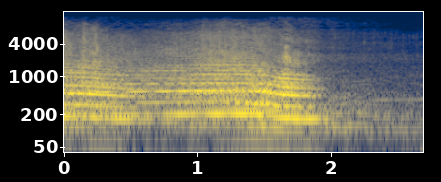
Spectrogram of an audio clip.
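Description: Drag racing cars launch down the strip at a footbrake drag racing event, their engines a loud, sustained roar that swells and then drops away sharply as they pull into the distance.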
